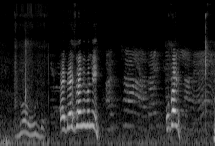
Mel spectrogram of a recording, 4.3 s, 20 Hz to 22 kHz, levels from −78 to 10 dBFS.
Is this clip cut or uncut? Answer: cut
